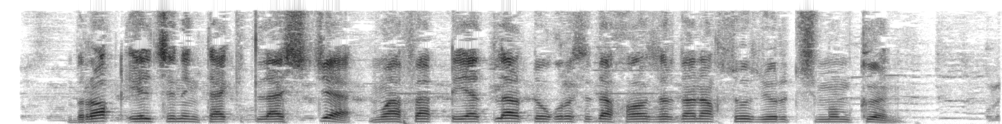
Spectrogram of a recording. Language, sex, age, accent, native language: Uzbek, male, under 19, Qashqadaryo, Uzbek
